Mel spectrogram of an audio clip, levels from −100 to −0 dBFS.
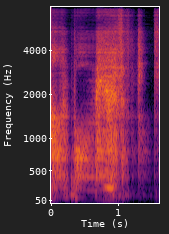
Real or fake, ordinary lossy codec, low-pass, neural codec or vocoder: fake; none; none; codec, 16 kHz, 0.3 kbps, FocalCodec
